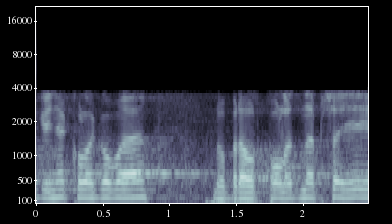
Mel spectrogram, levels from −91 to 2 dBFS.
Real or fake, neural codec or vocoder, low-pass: real; none; 3.6 kHz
